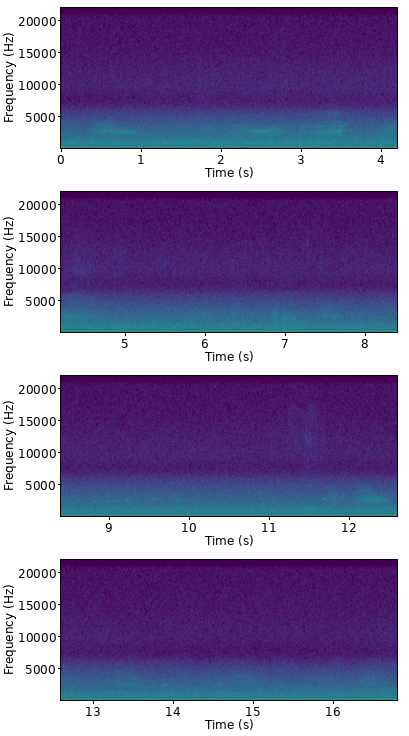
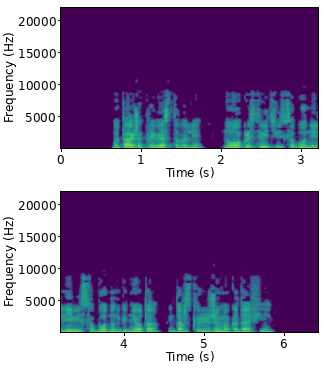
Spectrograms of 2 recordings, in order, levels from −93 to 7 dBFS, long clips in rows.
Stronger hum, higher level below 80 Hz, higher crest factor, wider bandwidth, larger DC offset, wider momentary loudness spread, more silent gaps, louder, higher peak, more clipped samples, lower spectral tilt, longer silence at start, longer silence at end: neither; second, -54 dBFS vs -46 dBFS; second, 14 dB vs 20 dB; first, over 20 kHz vs 9.2 kHz; neither; second, 3 LU vs 10 LU; neither; second, -41 LUFS vs -20 LUFS; second, -26 dBFS vs 0 dBFS; neither; about the same, -6 dB/octave vs -6 dB/octave; second, 0 s vs 0.65 s; second, 0 s vs 0.55 s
